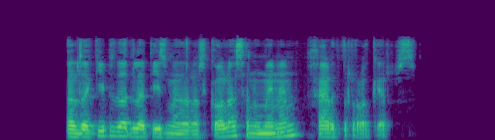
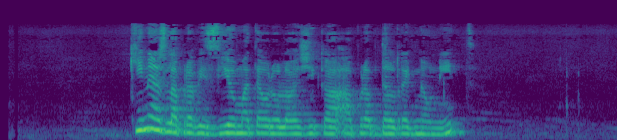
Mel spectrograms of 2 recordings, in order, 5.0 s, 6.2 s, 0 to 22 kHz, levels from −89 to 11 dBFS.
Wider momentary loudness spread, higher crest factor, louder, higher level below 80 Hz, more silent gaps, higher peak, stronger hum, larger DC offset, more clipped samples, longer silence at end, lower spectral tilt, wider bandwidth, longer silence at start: about the same, 9 LU vs 10 LU; about the same, 16 dB vs 18 dB; first, -18 LUFS vs -22 LUFS; first, -52 dBFS vs -66 dBFS; neither; first, -2 dBFS vs -6 dBFS; neither; neither; neither; second, 0.85 s vs 1.45 s; about the same, -5 dB/octave vs -4.5 dB/octave; second, 7.6 kHz vs 11.5 kHz; second, 0.65 s vs 1.3 s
